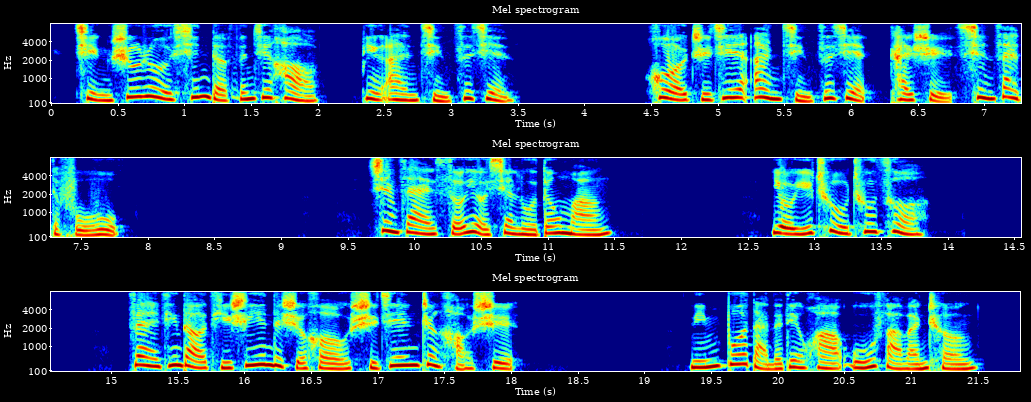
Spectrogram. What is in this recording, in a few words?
IVR Mandarin Female; China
